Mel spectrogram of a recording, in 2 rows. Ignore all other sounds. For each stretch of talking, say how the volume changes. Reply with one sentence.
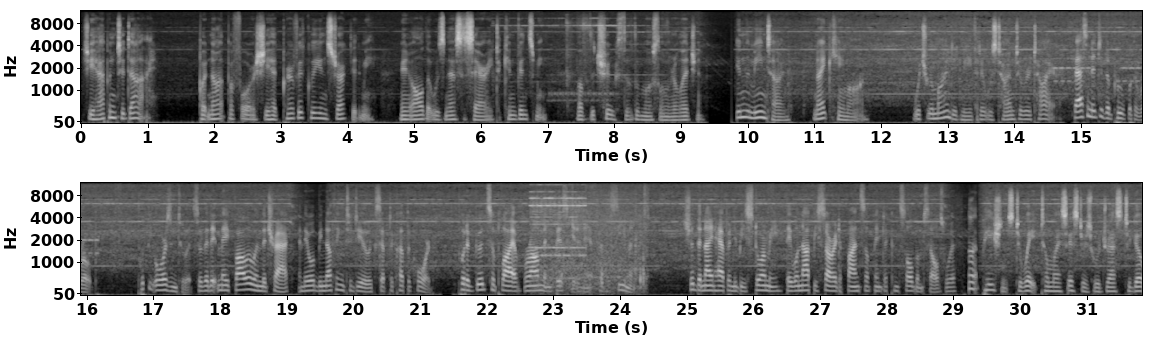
The talking can be heard from 0.1 to 31.7 s, at a steady volume.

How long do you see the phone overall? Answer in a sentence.
The phone can be heard for 6 seconds in total.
